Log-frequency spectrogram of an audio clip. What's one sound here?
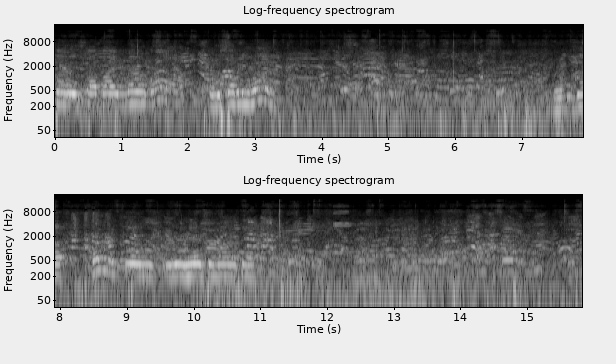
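A crowd of people chatter and call out in the distance.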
